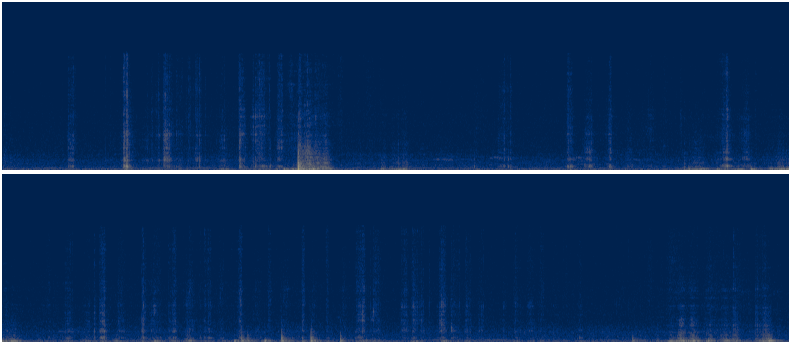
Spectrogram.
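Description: Knife blade scraping and cutting through masking tape along the edge of a metal thermostat housing: intermittent scratches and small clicks, with a louder knock about three seconds in.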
